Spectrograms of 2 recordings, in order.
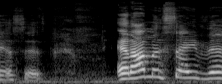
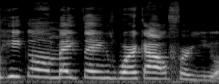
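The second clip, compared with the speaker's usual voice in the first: ordinary delivery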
